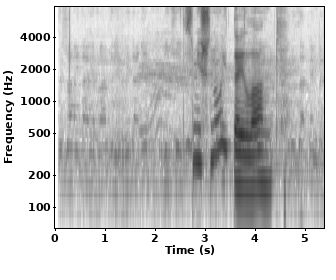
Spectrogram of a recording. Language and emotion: Russian, sad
